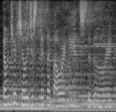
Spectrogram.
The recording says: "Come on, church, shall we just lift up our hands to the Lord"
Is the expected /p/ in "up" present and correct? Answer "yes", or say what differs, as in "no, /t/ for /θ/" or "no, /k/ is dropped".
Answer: no, /b/ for /p/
